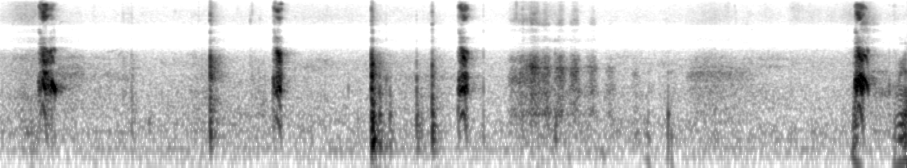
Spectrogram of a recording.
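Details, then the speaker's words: Male with hiccups: about six short, sharp gulping bursts in nine seconds, some with a bark-like edge. "good hiccups huh oh that's a big one goodness gracious"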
